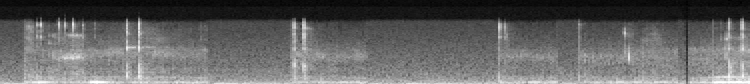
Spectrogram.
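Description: Computer mouse clicks as web pages are navigated: scattered single and double clicks, with a quick run of them near the start, over a faint low hum.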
